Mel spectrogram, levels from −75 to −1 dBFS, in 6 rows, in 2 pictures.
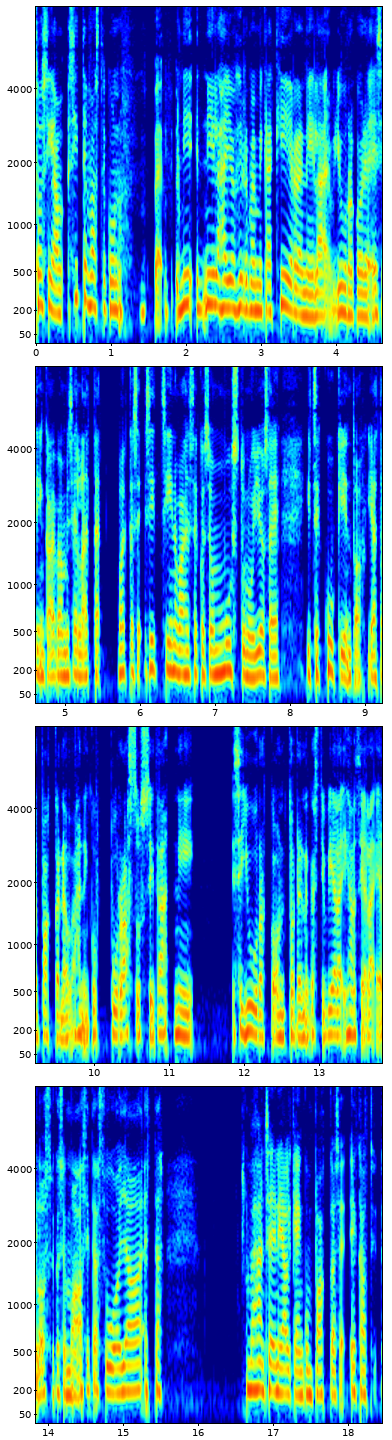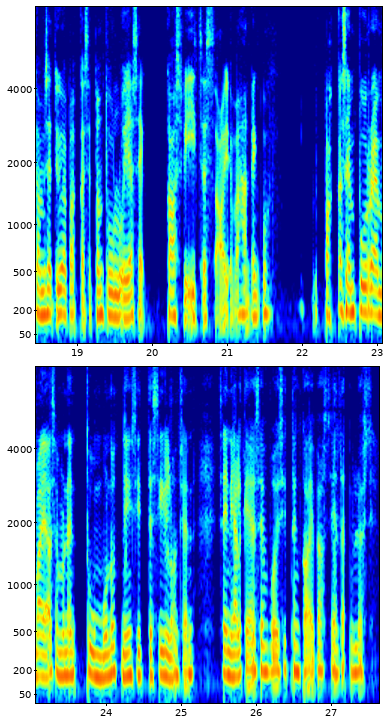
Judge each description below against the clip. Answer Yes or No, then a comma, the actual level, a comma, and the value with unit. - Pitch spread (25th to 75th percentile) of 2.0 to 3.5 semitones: Yes, average, 2.9 semitones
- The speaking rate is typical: No, fast, 190 wpm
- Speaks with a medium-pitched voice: Yes, medium, 170 Hz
